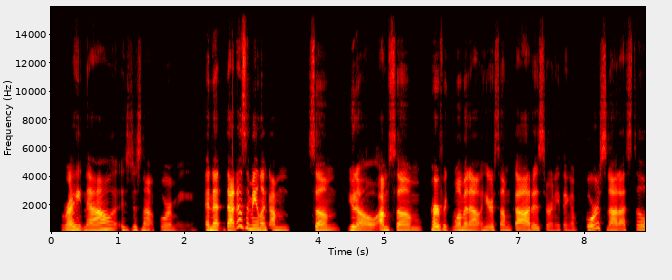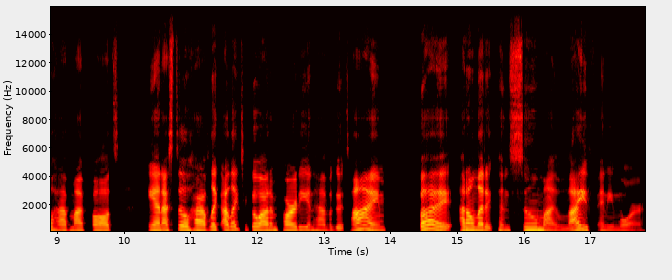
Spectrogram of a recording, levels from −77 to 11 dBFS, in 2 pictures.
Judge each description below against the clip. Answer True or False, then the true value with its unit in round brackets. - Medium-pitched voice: False (205 Hz)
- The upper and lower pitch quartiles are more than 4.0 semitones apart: False (3.0 semitones)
